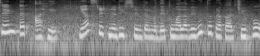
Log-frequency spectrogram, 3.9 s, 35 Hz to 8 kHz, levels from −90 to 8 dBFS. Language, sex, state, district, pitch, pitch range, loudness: Marathi, female, Maharashtra, Chandrapur, 240 Hz, 225-300 Hz, -13 LUFS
